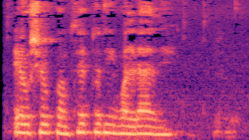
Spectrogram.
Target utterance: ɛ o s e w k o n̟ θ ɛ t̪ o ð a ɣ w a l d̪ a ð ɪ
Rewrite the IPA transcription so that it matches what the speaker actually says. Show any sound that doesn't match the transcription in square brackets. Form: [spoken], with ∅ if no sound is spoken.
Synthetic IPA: ɛ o s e w k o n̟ θ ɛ t̪ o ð [i] ɣ w a l d̪ a ð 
